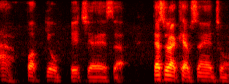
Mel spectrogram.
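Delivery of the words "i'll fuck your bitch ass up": whisper, lower and quieter. Retelling a confrontation, repeating own past threat: imitating own past whisper. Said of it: "and I was whispering".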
